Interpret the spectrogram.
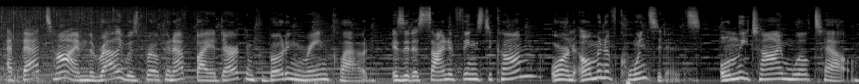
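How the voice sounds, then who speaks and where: A woman's voice: fairly high pitch, lively intonation, moderate pace, few pauses, close to an everyday voice. A woman playing an earnest news anchor in a satirical radio drama, with formal, portentous delivery. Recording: music playing under the voice.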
